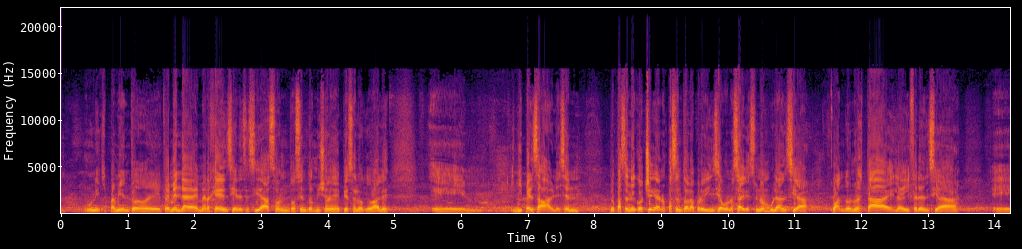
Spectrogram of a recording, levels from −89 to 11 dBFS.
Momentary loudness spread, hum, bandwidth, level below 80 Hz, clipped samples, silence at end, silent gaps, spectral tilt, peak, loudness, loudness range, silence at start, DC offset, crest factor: 11 LU; none; 16 kHz; -56 dBFS; 0.2%; 0 s; none; -3 dB/octave; 0 dBFS; -11 LUFS; 3 LU; 0 s; under 0.1%; 12 dB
